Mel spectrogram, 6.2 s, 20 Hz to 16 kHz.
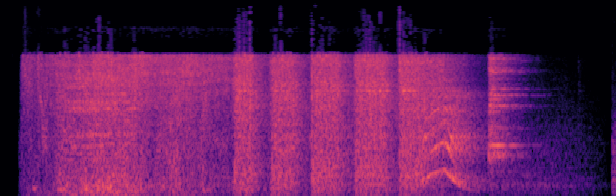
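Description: Logo intro sound effects: a long rush of noise, then five sharp metallic hits about every 0.4 s, a short tone that rises and falls, and a final hit that rings out and fades away.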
